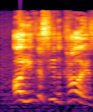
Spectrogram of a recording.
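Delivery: high, fast, snippy tone.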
